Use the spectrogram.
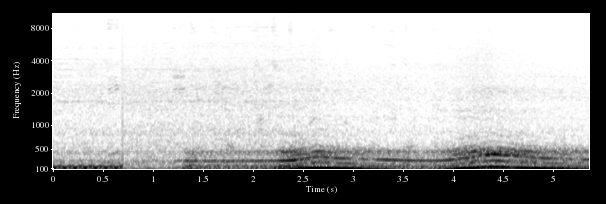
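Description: A Mercedes-AMG G63 with a tuned exhaust idles with a deep, loud rumble, then revs up and down twice, its low drone rising and falling close by.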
